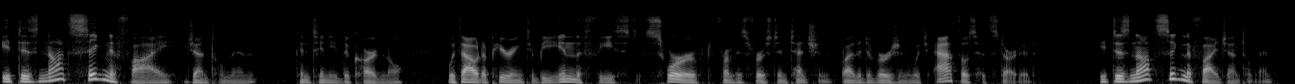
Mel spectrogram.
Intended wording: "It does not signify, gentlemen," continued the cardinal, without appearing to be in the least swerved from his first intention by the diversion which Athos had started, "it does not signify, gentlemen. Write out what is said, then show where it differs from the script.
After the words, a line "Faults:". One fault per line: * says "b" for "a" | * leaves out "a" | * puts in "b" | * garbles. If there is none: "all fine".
"It does not signify, gentlemen," continued the cardinal, without appearing to be in the feast swerved from his first intention by the diversion which Athos had started, "it does not signify, gentlemen.
Faults:
* says "feast" for "least"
